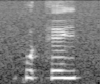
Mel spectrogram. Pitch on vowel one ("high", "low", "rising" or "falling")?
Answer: high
